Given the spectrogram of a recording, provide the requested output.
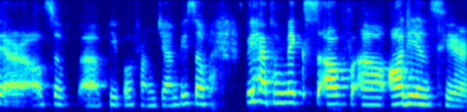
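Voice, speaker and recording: A woman with an American accent speaks at a fairly slow pace. Her fairly high pitch moves in very wide swings. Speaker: university lecturer, moderator. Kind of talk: webinar moderation. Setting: video call.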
